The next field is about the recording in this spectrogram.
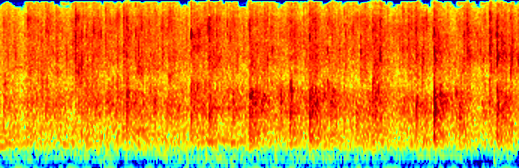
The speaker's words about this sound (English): I got two people clapping. I'd all clap to that if I was you.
